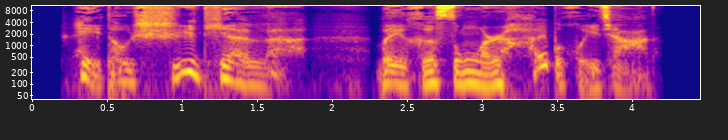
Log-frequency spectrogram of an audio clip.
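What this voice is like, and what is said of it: Old man's voice. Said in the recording (Chinese): “一老者的声音说”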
